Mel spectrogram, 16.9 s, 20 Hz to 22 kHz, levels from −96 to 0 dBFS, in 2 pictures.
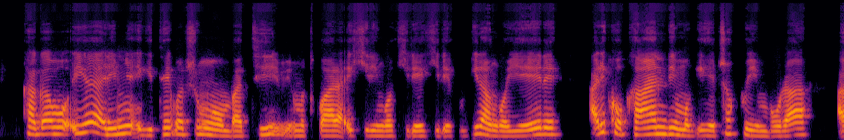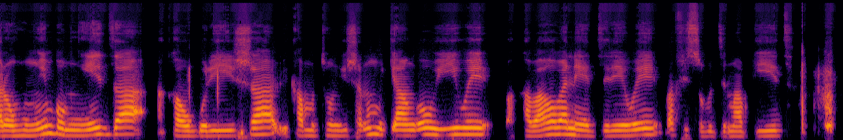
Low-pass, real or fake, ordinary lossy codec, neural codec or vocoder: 19.8 kHz; real; Opus, 24 kbps; none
